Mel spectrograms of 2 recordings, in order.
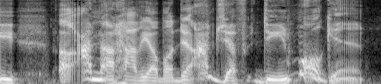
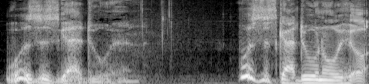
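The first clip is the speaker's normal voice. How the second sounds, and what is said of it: Imitates another person's voice. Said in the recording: “So I would like to do my impression of Javier Bardem. Looking at me in this party situation.”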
